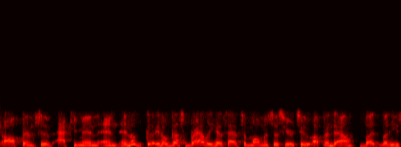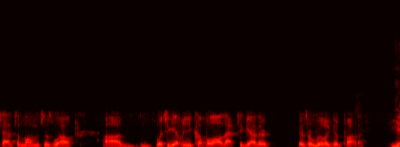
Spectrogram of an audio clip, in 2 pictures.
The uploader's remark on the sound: He then takes some calls from listeners of the show. Takes some more phone calls from listeners of the show!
